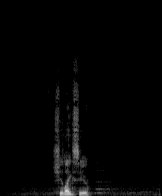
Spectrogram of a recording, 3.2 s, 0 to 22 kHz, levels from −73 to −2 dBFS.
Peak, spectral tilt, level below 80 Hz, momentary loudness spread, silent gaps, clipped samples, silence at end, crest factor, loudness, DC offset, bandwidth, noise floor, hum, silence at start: -6 dBFS; -5 dB/octave; -80 dBFS; 14 LU; none; under 0.1%; 1.5 s; 24 dB; -25 LUFS; under 0.1%; 15.5 kHz; -64 dBFS; none; 1.1 s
